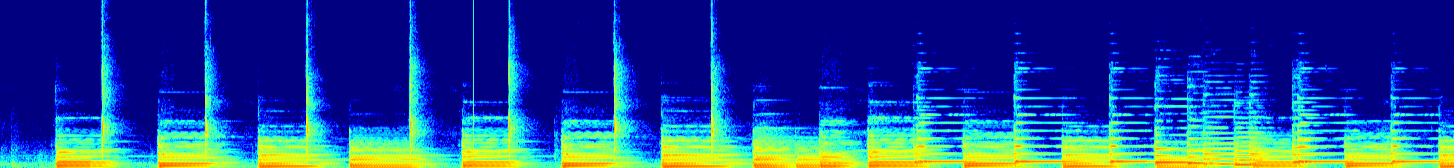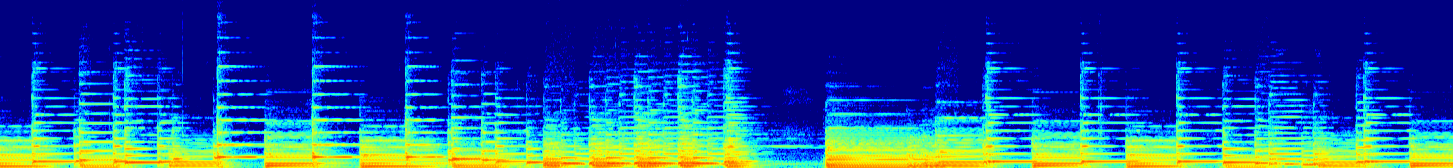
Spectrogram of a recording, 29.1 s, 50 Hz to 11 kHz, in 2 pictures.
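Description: Solo piano playing. It opens with short detached chords, about one every 0.8 s for the first eight seconds, then moves into a flowing melody over chords, with a brief pause about 22 seconds in.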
